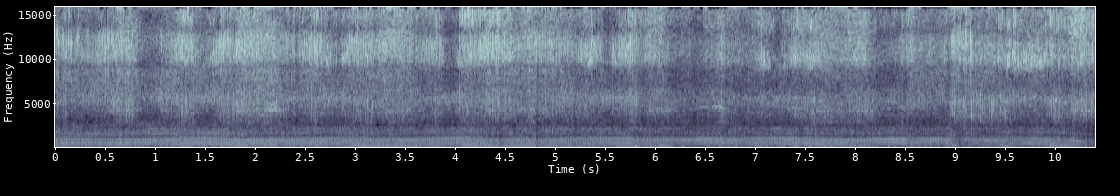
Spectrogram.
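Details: Warm Stihl FS 56 RC trimmer, almost new, after it ran two tanks of 20:1 mix instead of 50:1 and had its muffler screen and spark plug cleaned: steady high two-stroke buzz, revs wavering slightly, no misfire or stumble; running normally.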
